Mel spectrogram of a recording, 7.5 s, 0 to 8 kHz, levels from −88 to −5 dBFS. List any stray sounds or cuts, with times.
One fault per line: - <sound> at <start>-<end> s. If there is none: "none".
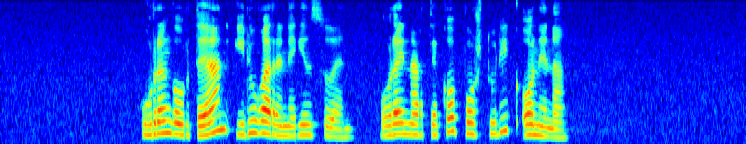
none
